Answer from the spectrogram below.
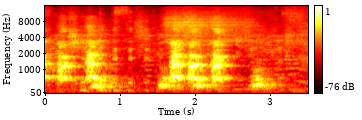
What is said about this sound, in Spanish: A ver, hasta los perros se han alterado.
